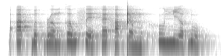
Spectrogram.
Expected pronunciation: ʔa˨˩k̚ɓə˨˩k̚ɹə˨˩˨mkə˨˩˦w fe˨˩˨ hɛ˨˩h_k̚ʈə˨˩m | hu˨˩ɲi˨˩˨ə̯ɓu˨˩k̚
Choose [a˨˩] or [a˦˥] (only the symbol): a˨˩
